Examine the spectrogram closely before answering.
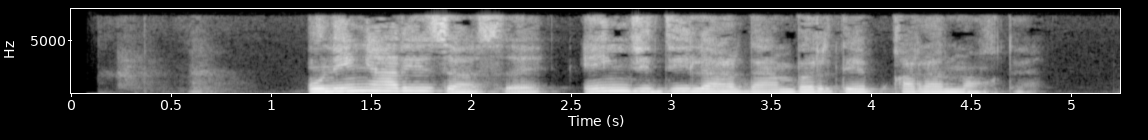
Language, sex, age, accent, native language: Uzbek, female, under 19, Andijon, Uzbek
